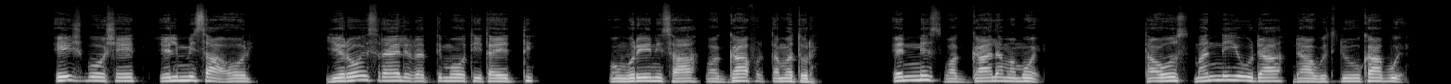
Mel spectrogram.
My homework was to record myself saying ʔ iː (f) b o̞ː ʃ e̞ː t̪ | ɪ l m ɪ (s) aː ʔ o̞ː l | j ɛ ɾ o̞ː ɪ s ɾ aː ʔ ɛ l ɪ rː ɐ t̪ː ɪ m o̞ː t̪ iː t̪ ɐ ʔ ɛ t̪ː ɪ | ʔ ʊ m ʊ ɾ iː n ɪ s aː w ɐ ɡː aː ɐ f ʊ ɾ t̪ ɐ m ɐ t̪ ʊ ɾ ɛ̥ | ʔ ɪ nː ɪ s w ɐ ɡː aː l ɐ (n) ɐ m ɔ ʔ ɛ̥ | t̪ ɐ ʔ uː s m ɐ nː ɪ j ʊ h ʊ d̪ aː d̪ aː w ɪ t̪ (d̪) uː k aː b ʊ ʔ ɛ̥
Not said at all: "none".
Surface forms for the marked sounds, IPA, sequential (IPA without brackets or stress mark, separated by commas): ʃ, s, m, d̪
